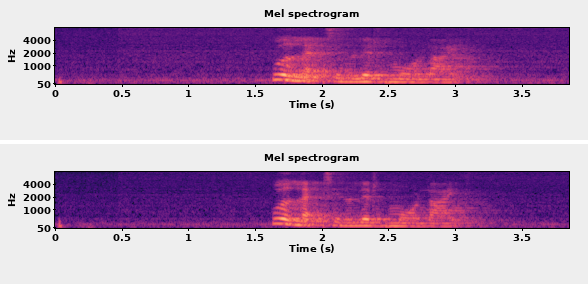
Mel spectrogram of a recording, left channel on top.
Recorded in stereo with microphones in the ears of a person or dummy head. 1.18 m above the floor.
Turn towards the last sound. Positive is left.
turn(degrees=-60)  # may be behind; listen again after turning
